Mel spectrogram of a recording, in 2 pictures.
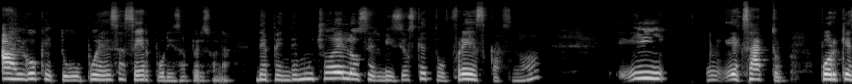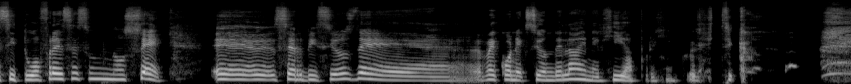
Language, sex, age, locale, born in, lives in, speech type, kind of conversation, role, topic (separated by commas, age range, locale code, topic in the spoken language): Spanish, female, 45-49, es-CO, Colombia, Italy, conversation, podcast, guest, ¿Qué opinas del tiempo que pasamos pendientes del celular?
